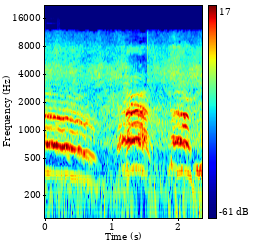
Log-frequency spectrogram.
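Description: Young men yelling in celebration of a championship win: a long held shout falling in pitch, a quick burst of shouts about a second in, then another long yell starting near the end, over a noisy background.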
